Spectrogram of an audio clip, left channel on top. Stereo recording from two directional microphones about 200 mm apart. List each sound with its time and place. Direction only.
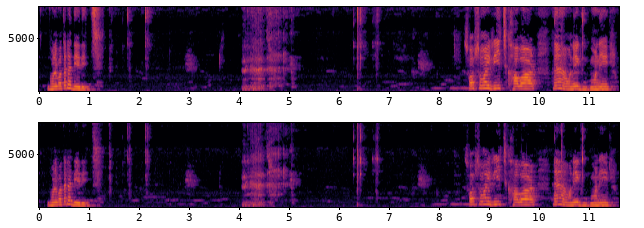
0.2 s a woman's voice: 5° left (ahead or behind)
8.5 s speech: 10° left (ahead or behind)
